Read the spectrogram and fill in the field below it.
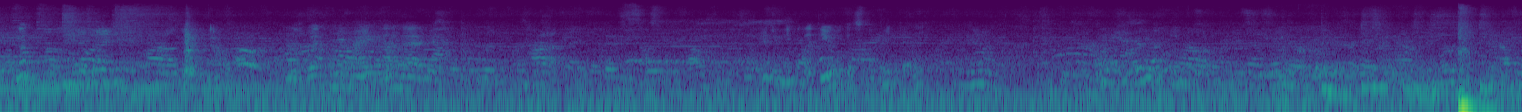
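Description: Many men and women chatter indistinctly in the background.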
